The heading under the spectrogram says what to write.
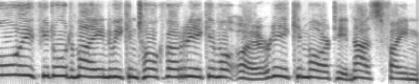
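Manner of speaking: put-on Swedish accent, very high and loud. Attempting a Scottish accent, slipping into a Swedish accent instead. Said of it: "I just went Swedish there".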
